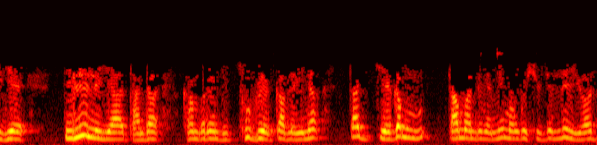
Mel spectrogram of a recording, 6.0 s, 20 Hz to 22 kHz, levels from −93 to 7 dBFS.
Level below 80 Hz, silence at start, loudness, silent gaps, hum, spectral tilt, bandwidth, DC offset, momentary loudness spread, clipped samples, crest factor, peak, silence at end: -72 dBFS; 0 s; -30 LUFS; none; none; -4 dB/octave; 3.8 kHz; under 0.1%; 10 LU; under 0.1%; 18 dB; -12 dBFS; 0 s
